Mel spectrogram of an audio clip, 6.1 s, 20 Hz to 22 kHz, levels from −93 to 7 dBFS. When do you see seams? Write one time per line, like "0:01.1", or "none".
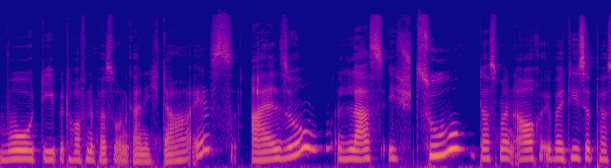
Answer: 0:02.4
0:04.1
